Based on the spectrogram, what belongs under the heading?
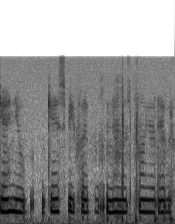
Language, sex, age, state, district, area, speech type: Kashmiri, female, 18-30, Jammu and Kashmir, Bandipora, rural, spontaneous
